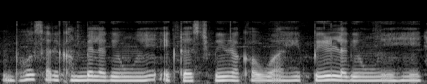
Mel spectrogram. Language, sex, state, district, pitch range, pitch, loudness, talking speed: Hindi, female, Madhya Pradesh, Bhopal, 180-195 Hz, 185 Hz, -14 LUFS, 210 wpm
